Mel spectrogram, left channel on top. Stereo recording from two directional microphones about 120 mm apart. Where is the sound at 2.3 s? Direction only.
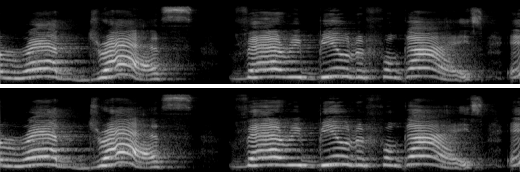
15° left (ahead or behind).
